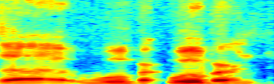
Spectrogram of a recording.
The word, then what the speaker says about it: Woburn: It's Woburn. Woburn. So for everyone who's curious, it is not spelled with 2 O's or WHO.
